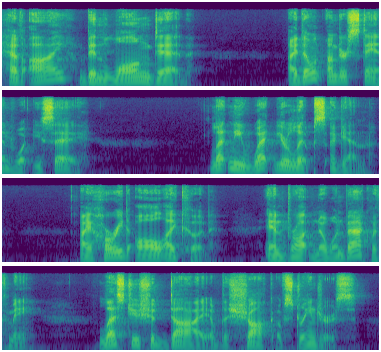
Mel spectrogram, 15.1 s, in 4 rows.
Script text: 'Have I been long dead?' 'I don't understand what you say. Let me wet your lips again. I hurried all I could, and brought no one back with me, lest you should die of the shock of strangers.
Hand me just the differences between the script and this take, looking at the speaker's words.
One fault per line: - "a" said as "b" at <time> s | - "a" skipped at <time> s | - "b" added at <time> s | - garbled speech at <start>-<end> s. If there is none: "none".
none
